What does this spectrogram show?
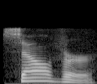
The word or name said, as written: salvor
